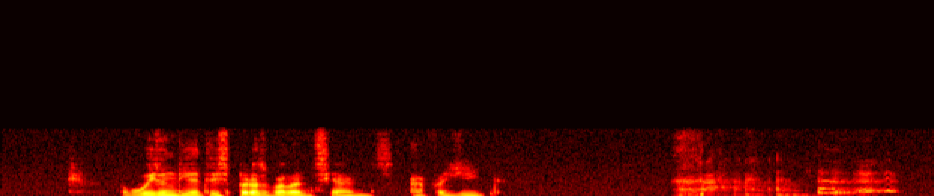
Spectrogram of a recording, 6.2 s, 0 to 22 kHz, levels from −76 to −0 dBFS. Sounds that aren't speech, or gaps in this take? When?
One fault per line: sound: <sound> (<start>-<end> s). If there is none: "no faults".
sound: laugh (4.5-6.0 s)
